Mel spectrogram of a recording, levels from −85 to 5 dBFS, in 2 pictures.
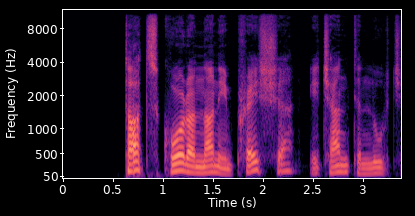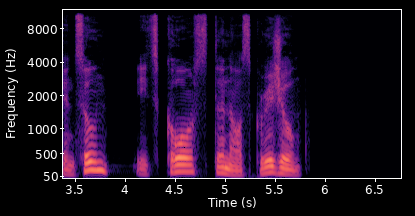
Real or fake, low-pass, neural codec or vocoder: fake; 10.8 kHz; codec, 16 kHz in and 24 kHz out, 0.4 kbps, LongCat-Audio-Codec, two codebook decoder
